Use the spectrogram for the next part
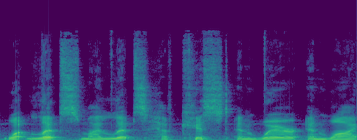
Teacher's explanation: unstressed + stressed unstressed + stressed unstressed + stressed five times over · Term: iambic pentameter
